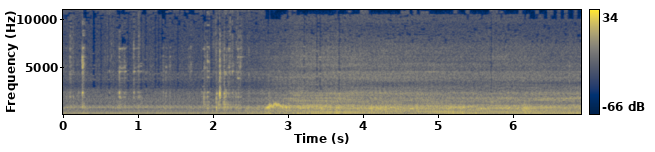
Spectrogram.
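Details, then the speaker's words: 1992 Toyota Tercel, 4-speed manual, freshly reinstalled engine, idle bumped up because it wouldn't stay running: steady even idle noticeably fast, swelling slightly; idle set too high. "I think it's the idle. It is idling a little high. I had some issues with it where it wouldn't stay running, so I had to bump up the idle."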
